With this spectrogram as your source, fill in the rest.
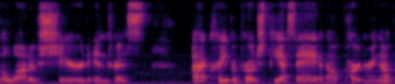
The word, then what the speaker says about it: CREP: know how it's pronounced it rhymes with grape its crepe I don't care it's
